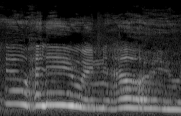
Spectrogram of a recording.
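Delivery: high, loud, badly faked British greeting; hammed-up British smoker's hello. Imitating a huge smoker coming over, badly faked British accent. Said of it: "a British accent and a smoker's voice".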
